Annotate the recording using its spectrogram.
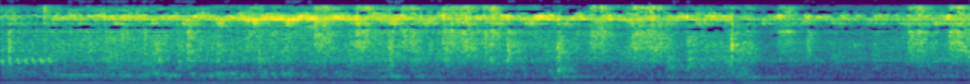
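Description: A steady, fairly loud hiss with faint, indistinct sounds underneath.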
